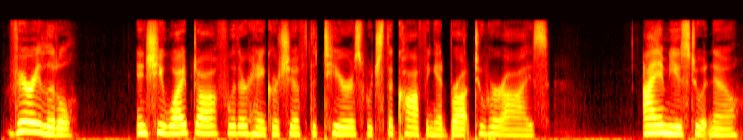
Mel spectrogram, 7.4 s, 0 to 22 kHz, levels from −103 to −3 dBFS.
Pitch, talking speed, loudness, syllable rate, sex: 195 Hz, 200 wpm, -19 LUFS, 5.1 syllables/s, female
